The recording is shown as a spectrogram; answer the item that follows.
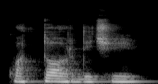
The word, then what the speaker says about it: quattordici: They don't say /quattordici/, they say /quattòrdici/.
